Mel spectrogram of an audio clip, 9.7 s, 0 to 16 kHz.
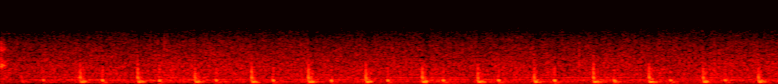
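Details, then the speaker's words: Heartbeat replayed from a tape recording in the film The Astro Zombies, a character lying on a couch listening: steady, regular paired low thumps about 86 a minute, uninterrupted, over background hiss. "Anyways, we see Satana is lying down on the couch while listening to the tape recording. You'll notice the heartbeat is uninterrupted."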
